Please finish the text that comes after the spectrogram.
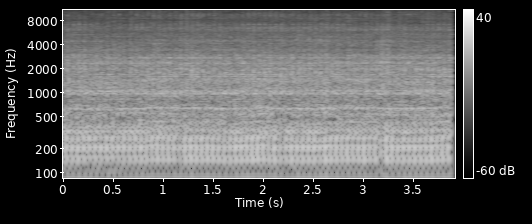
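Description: A small Kawasaki engine runs at a steady idle close by, its rapid, even, loud chugging continuous throughout.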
